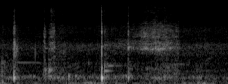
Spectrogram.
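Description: A spoon scrapes and clinks against a cooking pot while biryani masala is stirred in a village kitchen: a few distinct metallic knocks and soft scraping strokes, close and fairly quiet, with no talk.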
